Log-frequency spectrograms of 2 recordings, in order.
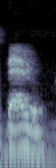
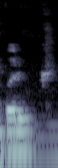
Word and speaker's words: Baroque: basically we have Baruch with us, and I didn't know that the pronunciation was Baruch. I used to call him Baruch.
